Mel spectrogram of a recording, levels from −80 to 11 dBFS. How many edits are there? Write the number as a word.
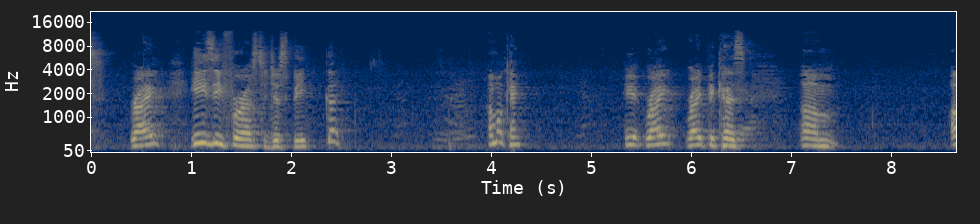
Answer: zero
